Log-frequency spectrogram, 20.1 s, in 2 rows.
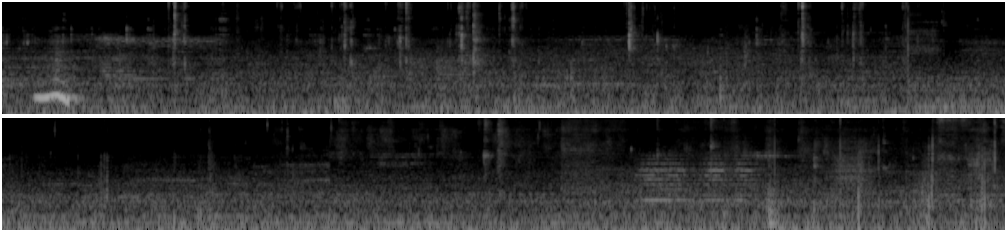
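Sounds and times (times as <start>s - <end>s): person chewing rice: 0.0s - 11.7s, 18.0s - 20.0s.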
